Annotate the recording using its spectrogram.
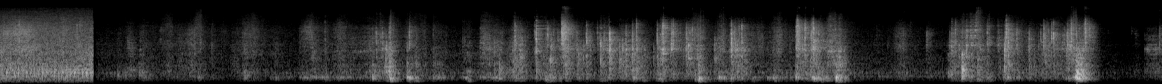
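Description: Books slide and knock against a shelf.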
